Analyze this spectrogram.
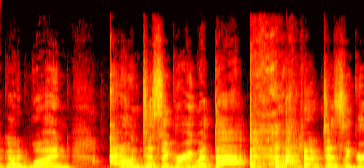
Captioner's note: laughs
